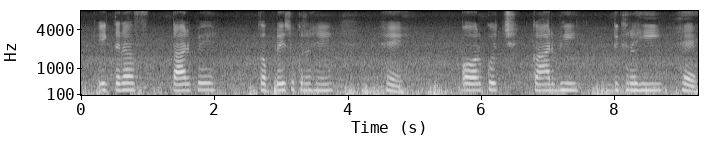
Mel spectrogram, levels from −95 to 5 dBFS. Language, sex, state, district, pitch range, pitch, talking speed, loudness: Hindi, female, Madhya Pradesh, Dhar, 225-235 Hz, 230 Hz, 95 wpm, -16 LUFS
